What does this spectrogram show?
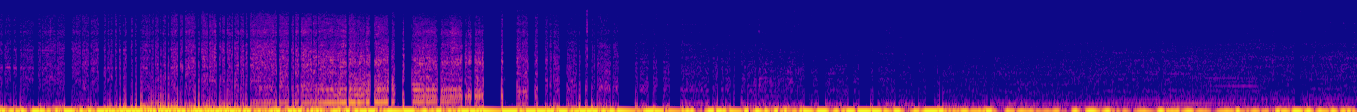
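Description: Lowered Mercedes CLA Shooting Brake driving slowly past, its engine note rising in pitch as it pulls away about two seconds in, then fading, over a heavy low rumble. Near the end a second car's engine rises faintly.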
